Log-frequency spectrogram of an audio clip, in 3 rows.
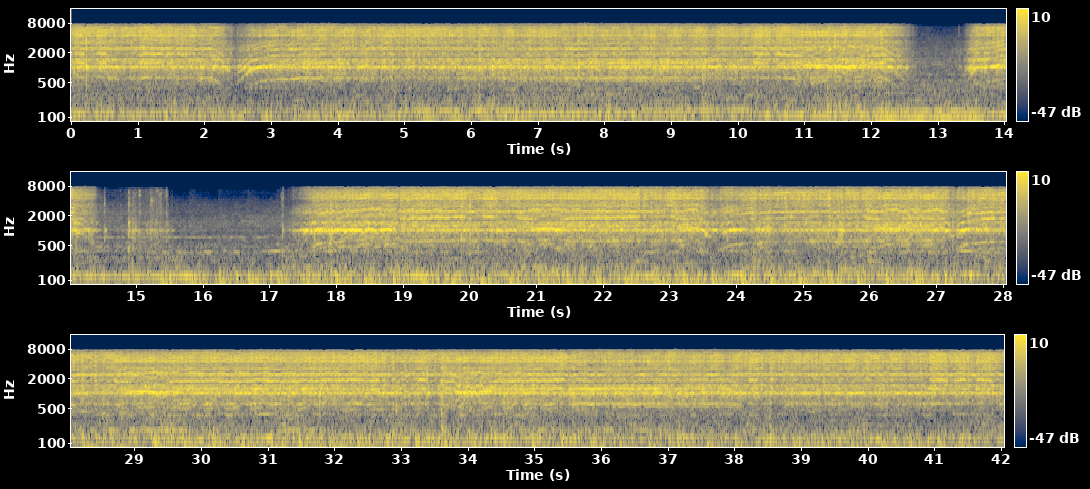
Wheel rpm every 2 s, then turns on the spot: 160, 130, 160, 160, 160, 170, 60, 40, 20, 140, 160, 160, 150, 160, 160, 160, 170, 170, 170, 170, 170.
14-16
